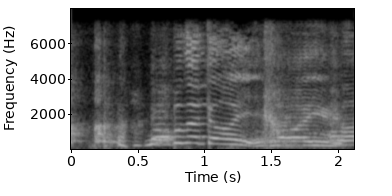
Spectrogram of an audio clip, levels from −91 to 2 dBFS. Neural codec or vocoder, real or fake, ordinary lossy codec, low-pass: codec, 16 kHz in and 24 kHz out, 1 kbps, XY-Tokenizer; fake; none; 7.2 kHz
